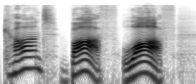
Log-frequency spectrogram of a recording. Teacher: So, can't, bath, laugh. But in southern British English, this becomes a broad open a sound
